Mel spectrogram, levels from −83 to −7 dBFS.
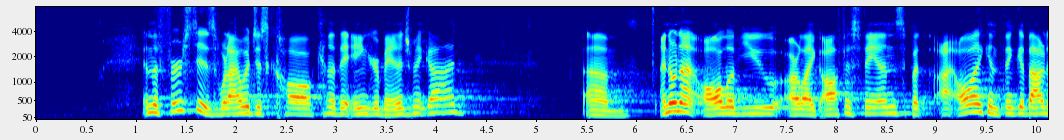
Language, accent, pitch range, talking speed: English, American, 140-170 Hz, 190 wpm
